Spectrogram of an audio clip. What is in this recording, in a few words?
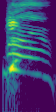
Pig hit; bad piggies; android; mobile; windows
